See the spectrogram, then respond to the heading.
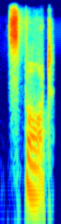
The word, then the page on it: sport: Indian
